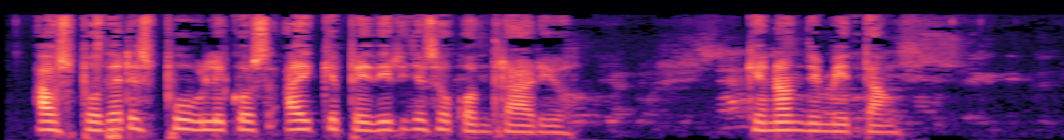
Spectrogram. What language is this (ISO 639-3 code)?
glg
